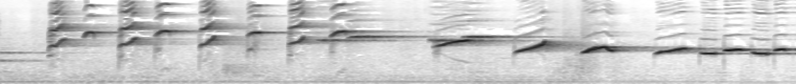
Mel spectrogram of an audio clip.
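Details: White-rumped shama master song aimed at drawing responses from other shamas: a series of sharp high chipping notes, then long rising and falling whistled sweeps, closing with short rapid whistles; faint low hum underneath.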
